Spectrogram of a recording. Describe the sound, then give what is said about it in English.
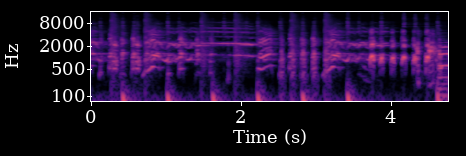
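A rooster crows with harmonic, wavering calls that rise and fall, among a busy run of clucks and short sharp clicks. No one speaks. “I'm Martha Norwalk, and oh, there's that rooster crowing.”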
